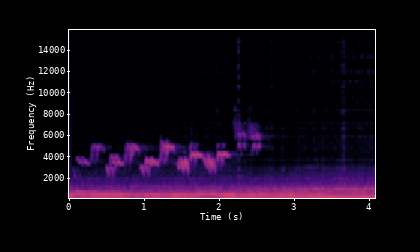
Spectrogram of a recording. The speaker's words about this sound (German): Und du hörst, wie die Vögel dir fröhliche Lieder vorzwitschern.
